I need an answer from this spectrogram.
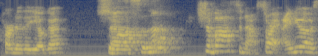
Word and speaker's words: Shavasana: Savannah, what? No. You know when you do the meditative part of the yoga after? What's the last part of the yoga? Shavasana? Shavasana, sorry, I knew I was saying that wrong.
